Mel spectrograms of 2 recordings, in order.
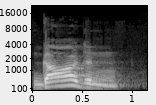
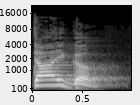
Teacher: गार्डन। गार्डन means the first syllable is stressed and the next one is unstressed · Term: trochaic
